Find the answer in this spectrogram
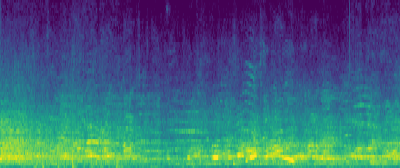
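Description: Boxing arena crowd: a steady hubbub of many voices shouting and calling out at once, with a couple of brief thumps around the middle.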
